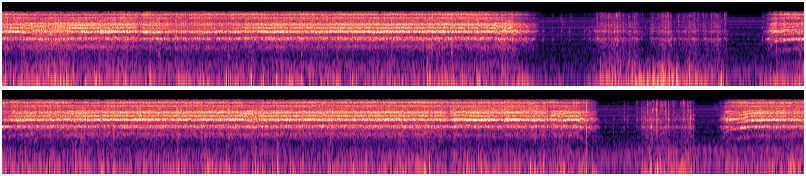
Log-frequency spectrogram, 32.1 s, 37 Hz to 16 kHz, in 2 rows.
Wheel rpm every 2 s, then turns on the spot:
160, 160, 160, 160, 160, 40, 20, 40, 150, 160, 160, 160, 160, 140, 10, 110.
12-14 28-30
